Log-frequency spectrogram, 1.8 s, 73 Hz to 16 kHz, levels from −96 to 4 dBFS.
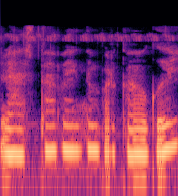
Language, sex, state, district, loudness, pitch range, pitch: Bhojpuri, female, Uttar Pradesh, Ghazipur, -16 LUFS, 230-255 Hz, 255 Hz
